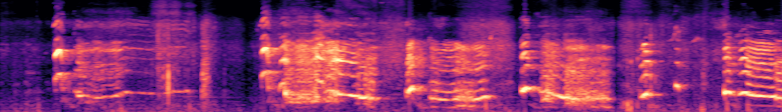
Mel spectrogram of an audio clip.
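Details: German shepherd dog giving long whining yelps and howl-like cries, several drawn-out, wavering calls separated by short silences, with no other clear sounds.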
